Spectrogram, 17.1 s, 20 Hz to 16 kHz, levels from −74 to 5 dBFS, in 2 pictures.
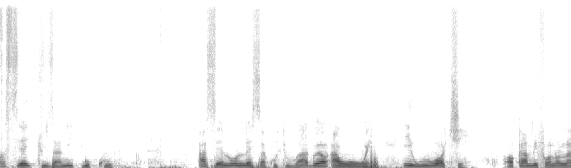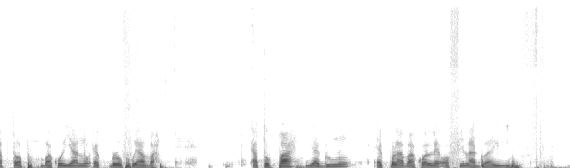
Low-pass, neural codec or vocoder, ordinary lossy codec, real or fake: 14.4 kHz; codec, 44.1 kHz, 7.8 kbps, Pupu-Codec; Opus, 16 kbps; fake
